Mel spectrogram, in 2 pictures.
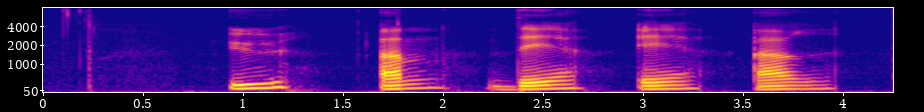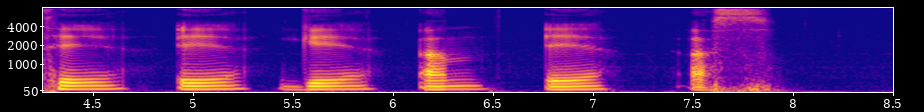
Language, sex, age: Norwegian, male, 31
